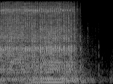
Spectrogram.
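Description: Power tool tightening bolts on a 2000-13 GMC Yukon transmission oil cooler: a loud, steady buzzing whir running close for most of a second, then cutting off and trailing into quiet.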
